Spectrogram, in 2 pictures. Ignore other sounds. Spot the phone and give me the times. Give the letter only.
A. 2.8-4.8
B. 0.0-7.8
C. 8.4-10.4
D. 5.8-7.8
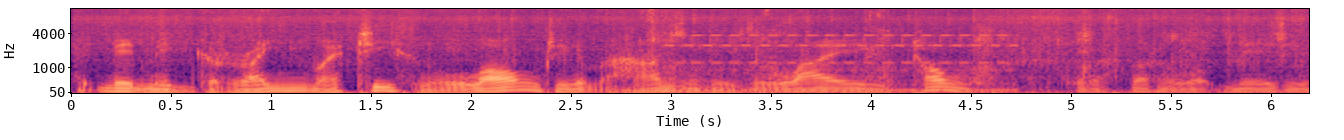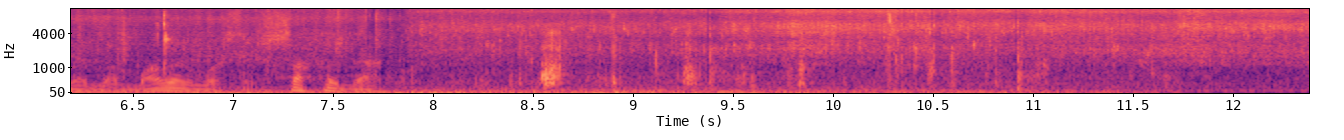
A.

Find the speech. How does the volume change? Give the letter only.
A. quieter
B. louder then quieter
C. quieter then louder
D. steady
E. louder
A.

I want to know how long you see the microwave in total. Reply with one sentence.
You can't hear the microwave here.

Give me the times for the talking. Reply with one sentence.
The talking can be heard from 0.0 to 7.8 s.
